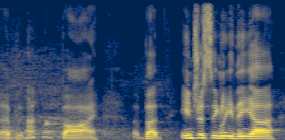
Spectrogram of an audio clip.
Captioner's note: laughter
